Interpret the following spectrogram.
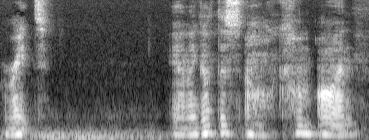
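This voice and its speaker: The voice is medium-pitched, slow, and mellow, with a little hiss or hum on the audio. A hobbyist films an impromptu show-and-tell indoors at home from behind a handheld camera, meandering and correcting themselves.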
